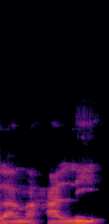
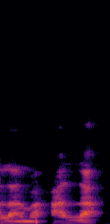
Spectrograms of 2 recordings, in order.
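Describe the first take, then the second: First: The word ends with a short 'i' vowel. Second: The word ends with a short 'a' vowel. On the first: The speaker calls it wrong. "Jangan dibaca la mahali" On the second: The speaker calls it right. "di sini bacanya la mahalla"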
